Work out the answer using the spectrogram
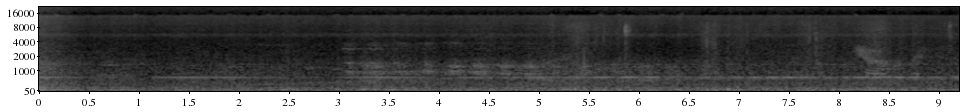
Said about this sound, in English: There's a siren. Oh, yes, I know. I remember this. I forgot you could hear it from here. That's the Friday night Shabbos siren to let the Hasids know and the Orthodox know that it's time to get indoors.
